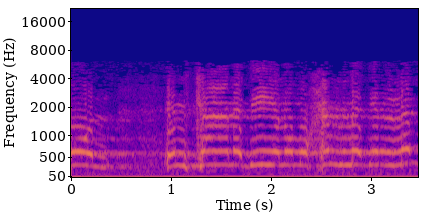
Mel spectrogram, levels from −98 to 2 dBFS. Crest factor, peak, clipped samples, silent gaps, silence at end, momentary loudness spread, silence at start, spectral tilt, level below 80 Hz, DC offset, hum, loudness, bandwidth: 14 dB; -24 dBFS; under 0.1%; none; 0 s; 10 LU; 0 s; -2 dB/octave; -68 dBFS; 0.5%; none; -38 LUFS; 6.4 kHz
